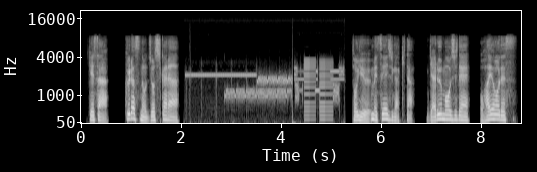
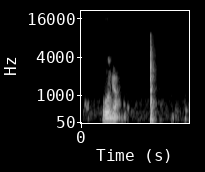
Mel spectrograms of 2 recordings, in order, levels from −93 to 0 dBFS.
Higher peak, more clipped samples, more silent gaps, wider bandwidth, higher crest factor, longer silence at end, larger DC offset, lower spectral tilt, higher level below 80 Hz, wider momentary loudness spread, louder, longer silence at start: first, -4 dBFS vs -8 dBFS; neither; first, 0.57-0.80 s, 5.29-5.39 s, 6.71-6.87 s, 7.81-7.94 s vs none; about the same, 9.2 kHz vs 9.4 kHz; second, 18 dB vs 24 dB; second, 0.15 s vs 0.7 s; neither; second, -5 dB/octave vs -6.5 dB/octave; first, -56 dBFS vs -64 dBFS; second, 13 LU vs 17 LU; first, -22 LUFS vs -28 LUFS; second, 0.15 s vs 0.45 s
